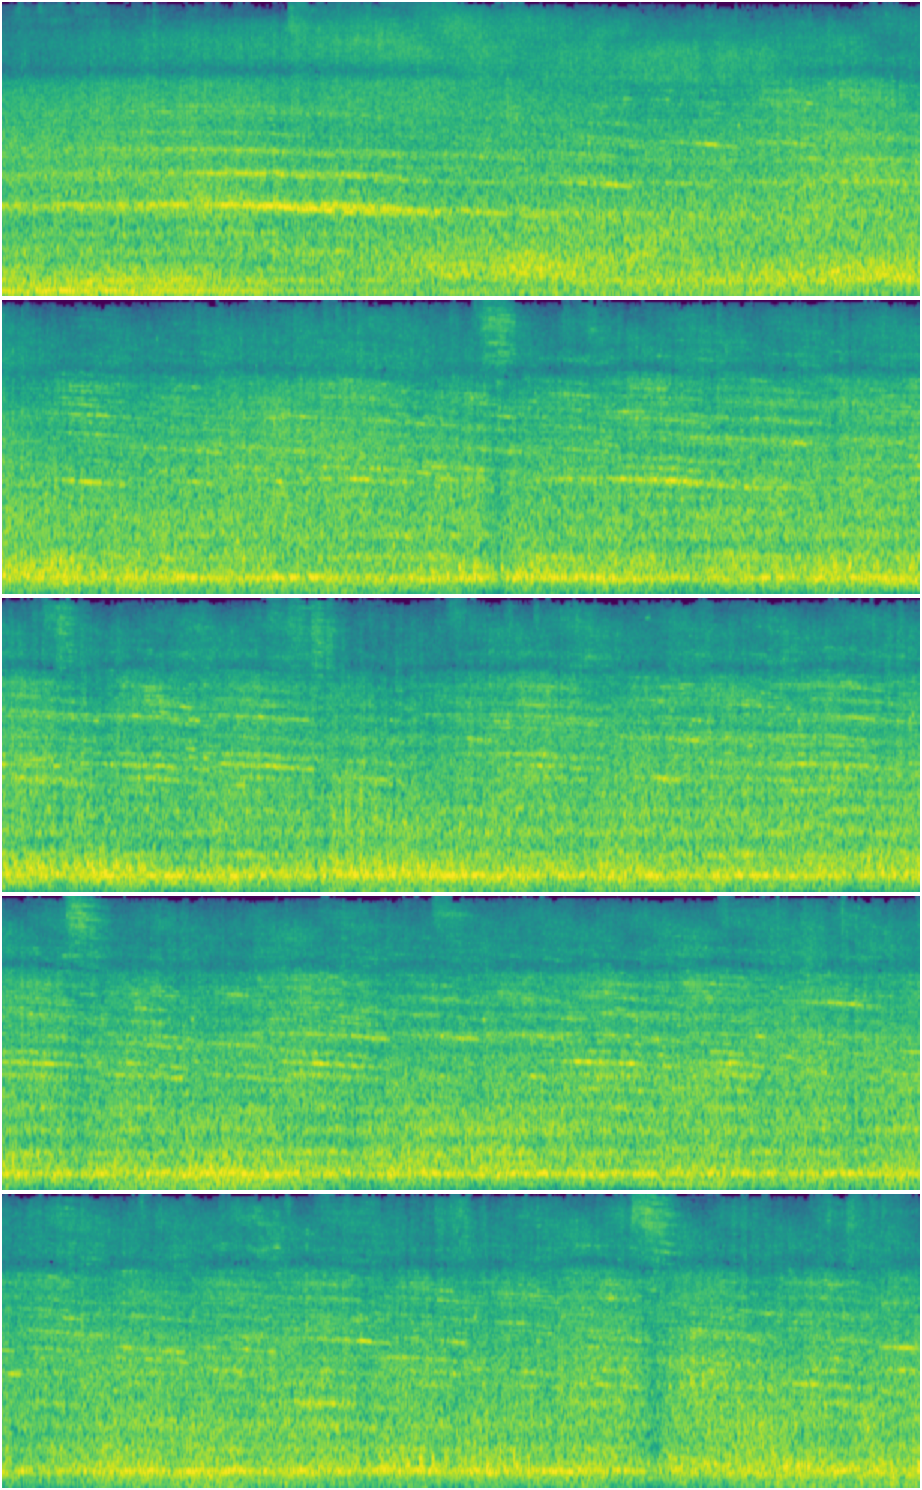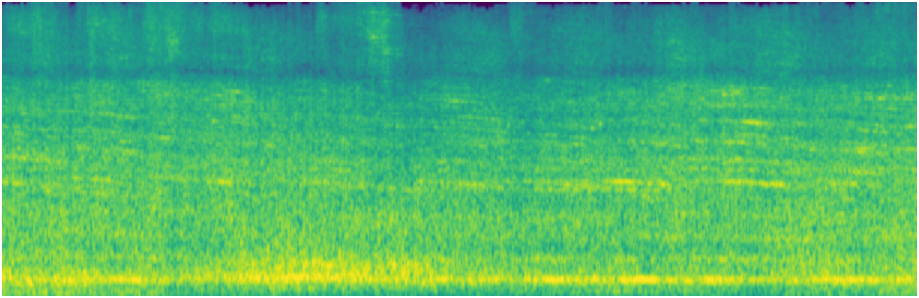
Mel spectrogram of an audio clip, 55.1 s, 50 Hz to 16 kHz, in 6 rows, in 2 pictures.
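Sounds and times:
high flange squeals: 0.0 - 55.0
steel wheels on rail: 0.0 - 55.0.

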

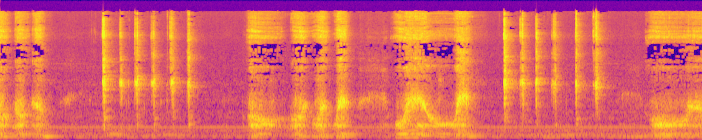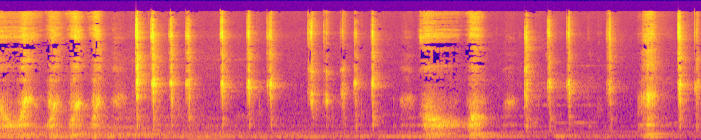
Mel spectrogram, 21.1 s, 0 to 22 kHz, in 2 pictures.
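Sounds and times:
man making mimicry vocal sounds: 0.0 - 0.8, 3.8 - 21.0.

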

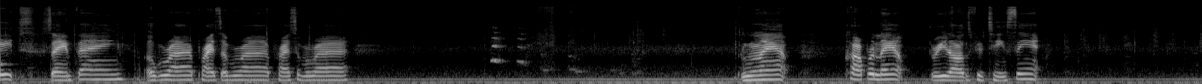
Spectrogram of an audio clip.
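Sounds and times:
steady low hum: 0.0 - 12.0
dog whining: 4.8 - 6.5.

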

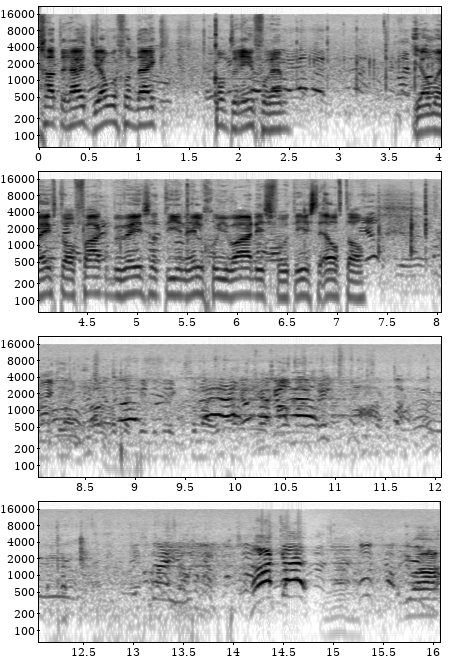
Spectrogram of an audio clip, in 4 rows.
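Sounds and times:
men calling and shouting: 0.0 - 16.0.

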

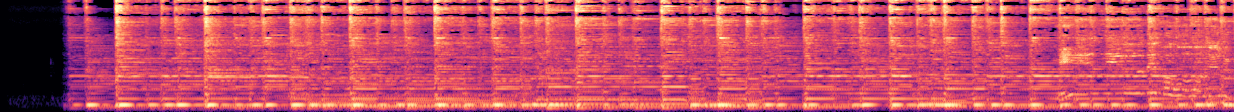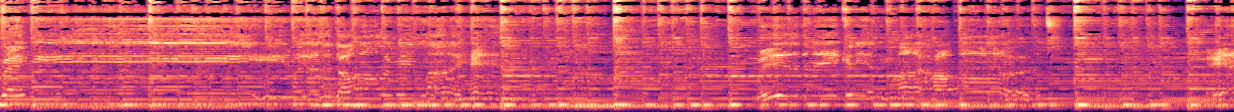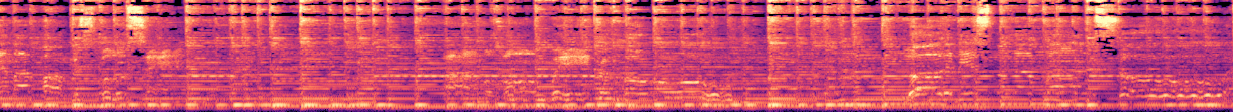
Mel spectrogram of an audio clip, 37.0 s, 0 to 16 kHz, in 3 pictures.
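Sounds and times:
acoustic guitar strumming: 0.6 - 37.0
man singing: 10.3 - 18.5, 19.5 - 37.0.

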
